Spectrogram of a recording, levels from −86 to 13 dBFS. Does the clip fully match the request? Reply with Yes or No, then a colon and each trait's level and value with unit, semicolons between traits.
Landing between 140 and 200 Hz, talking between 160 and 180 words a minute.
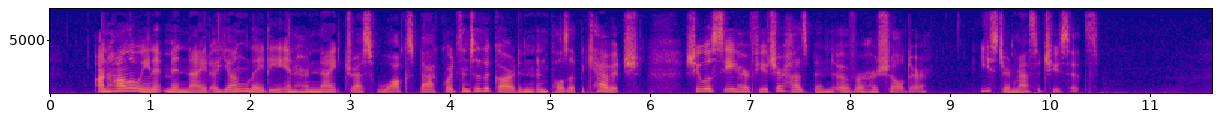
Yes: high, 190 Hz; average, 165 wpm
